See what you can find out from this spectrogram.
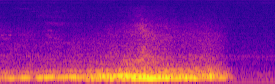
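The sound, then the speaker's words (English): A race car engine, Tim's car, roars loudly on a racing circuit for a couple of seconds. Its buzzing note climbs slightly as it revs, then cuts off abruptly, leaving a faint low hum. “I should point out immediately, if you don't mind me interrupting, that was Tim's car I was driving.”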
